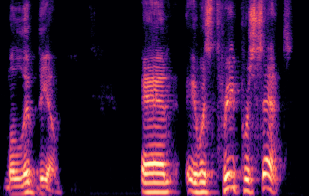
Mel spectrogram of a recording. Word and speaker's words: molybdenum: except for the molybdenum the molybdenum i pronounced it raw in the first time molybdenum and it was three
